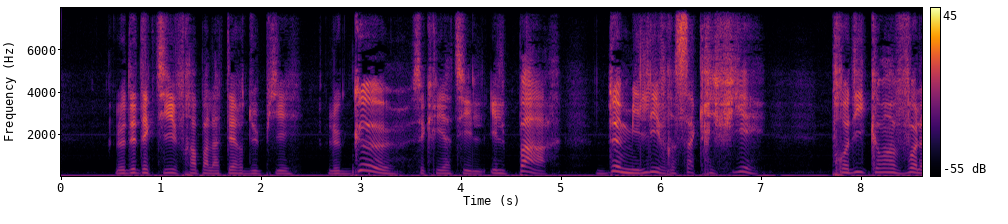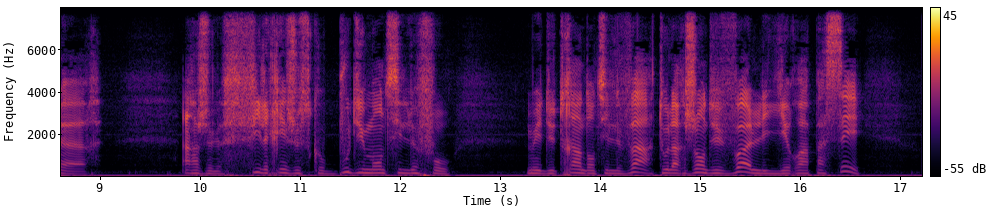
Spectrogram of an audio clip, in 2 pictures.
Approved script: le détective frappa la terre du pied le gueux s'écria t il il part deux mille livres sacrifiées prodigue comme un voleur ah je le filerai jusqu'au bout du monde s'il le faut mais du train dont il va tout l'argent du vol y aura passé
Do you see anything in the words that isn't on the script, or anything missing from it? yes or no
no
